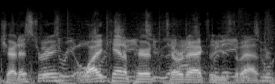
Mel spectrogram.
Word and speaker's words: pterodactyl: Why can't a pterodactyl use the bathroom? Because the P is silent.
